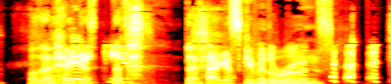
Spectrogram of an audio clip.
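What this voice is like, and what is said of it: Put-on Scottish accent, old man. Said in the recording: “Like I'm Scottish ... You sound like a grandpa.”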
